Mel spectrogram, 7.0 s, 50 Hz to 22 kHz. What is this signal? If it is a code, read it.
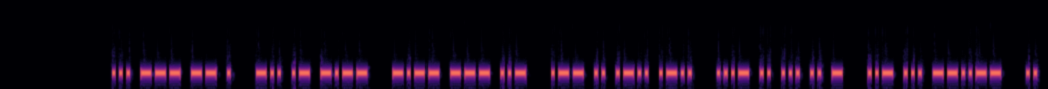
Morse code, heard as a keyed tone, about 50 wpm, 700 Hz. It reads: SOME DAY YOU WILL VISIT US, I
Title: Sentences from Top 1000 Words - Review Part 6 - 50wpm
